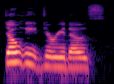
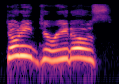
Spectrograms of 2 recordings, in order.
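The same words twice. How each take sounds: First: Said in the usual way. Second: Higher, emphatic order; mock command. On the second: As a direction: proclaim it like a propaganda slogan. Mock propaganda, then calm repeat.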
